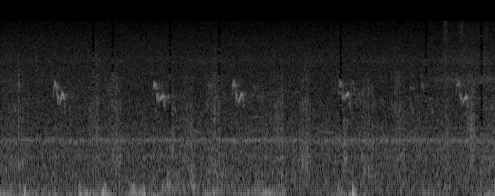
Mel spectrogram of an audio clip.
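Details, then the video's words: Jamahl and Laila, a pair of dromedaries, chew the cud at ease, producing steady muffled grinding thuds about once a second, while a small bird repeats a short high chirp several times nearby. "Chewing the cud"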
